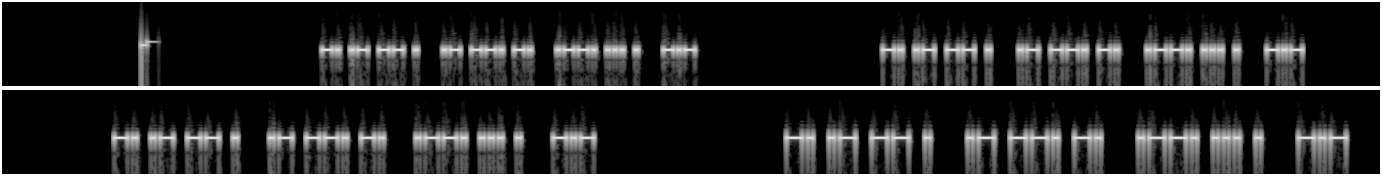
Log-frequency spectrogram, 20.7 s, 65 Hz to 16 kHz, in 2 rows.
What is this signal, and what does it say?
Morse code, heard as a keyed tone, about 40 wpm, 700 Hz. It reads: NAME AGN PSE K NAME AGN PSE K NAME AGN PSE K NAME AGN PSE K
